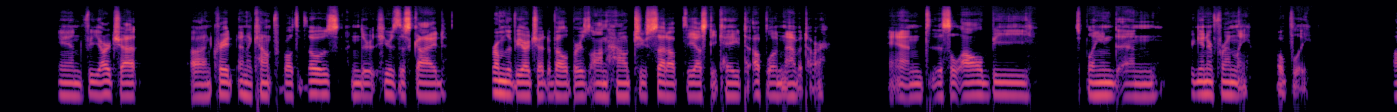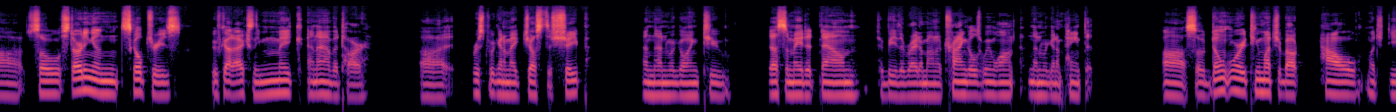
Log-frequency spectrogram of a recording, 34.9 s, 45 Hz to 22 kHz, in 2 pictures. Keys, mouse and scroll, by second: 7.5-9.6 scroll, 9.6-10.1 scroll, 13.4 click, 17.3-18.0 scroll, 20.3-22.4 scroll, 22.4 scroll, 23.1 right click, 23.3-24.1 scroll, 24.1-25.1 scroll.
